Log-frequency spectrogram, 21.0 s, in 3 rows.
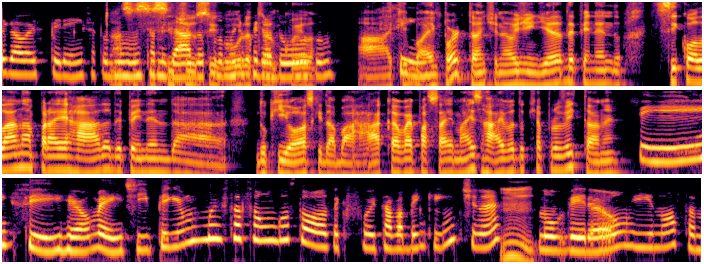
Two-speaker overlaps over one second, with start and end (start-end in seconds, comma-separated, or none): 1.1-3.2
